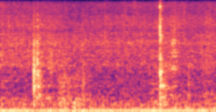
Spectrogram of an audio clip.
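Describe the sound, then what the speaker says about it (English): Pasta in a hot pan with residual heat gives off a steady, quiet sizzle, with two brief scraping stirs. No one speaks. "you can hear I have some heat in the pan now"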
